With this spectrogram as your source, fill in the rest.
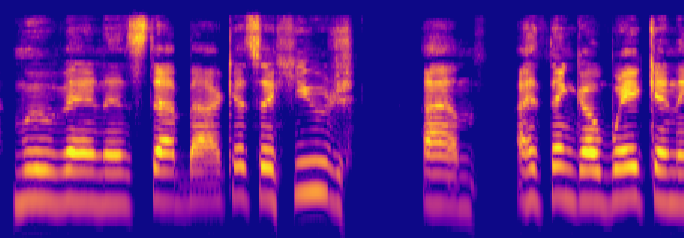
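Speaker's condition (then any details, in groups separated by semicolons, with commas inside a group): Primary lateral sclerosis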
